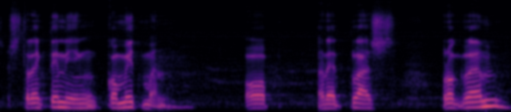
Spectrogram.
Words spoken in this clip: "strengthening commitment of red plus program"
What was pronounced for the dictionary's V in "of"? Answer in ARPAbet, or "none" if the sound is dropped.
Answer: P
